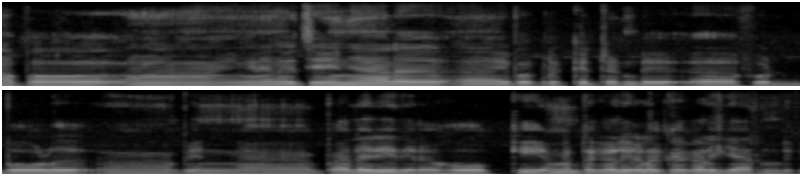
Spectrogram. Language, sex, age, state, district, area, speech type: Malayalam, male, 18-30, Kerala, Kozhikode, urban, spontaneous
